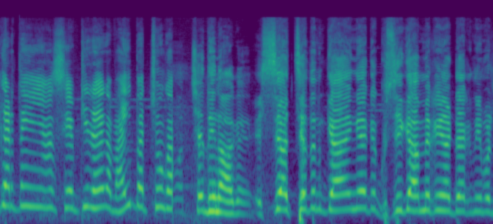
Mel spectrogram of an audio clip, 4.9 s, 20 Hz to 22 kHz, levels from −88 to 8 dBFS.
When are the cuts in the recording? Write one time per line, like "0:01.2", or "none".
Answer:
0:01.8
